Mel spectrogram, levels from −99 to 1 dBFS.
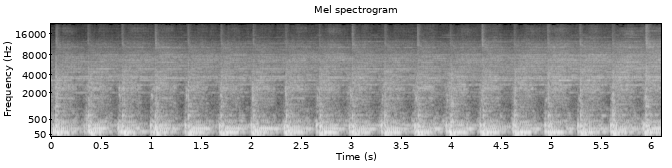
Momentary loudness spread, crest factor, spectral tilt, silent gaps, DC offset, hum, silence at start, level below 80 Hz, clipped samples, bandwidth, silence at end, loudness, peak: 2 LU; 14 dB; -4.5 dB/octave; none; under 0.1%; none; 0 s; -22 dBFS; under 0.1%; over 20 kHz; 0 s; -14 LUFS; 0 dBFS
